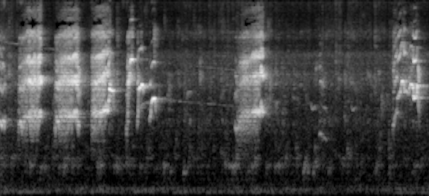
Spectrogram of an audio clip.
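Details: Captive crewet bird in an aviary delivering loud, grating bursts, three quick harsh calls, a few thinner squeaky notes, then two further isolated rasps after pauses.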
